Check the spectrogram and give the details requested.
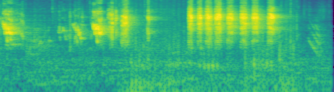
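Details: Budgerigar chirping: a few warbled scratchy notes, then a quick run of about eight sharp, evenly spaced high clicks or chirps, ending quietly.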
